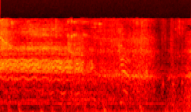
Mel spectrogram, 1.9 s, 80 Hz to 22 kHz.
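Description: Close, moderate whinnying from a horse in Red Dead Redemption 2 Online, with soft hoofbeats thudding beneath it over a brief stretch.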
